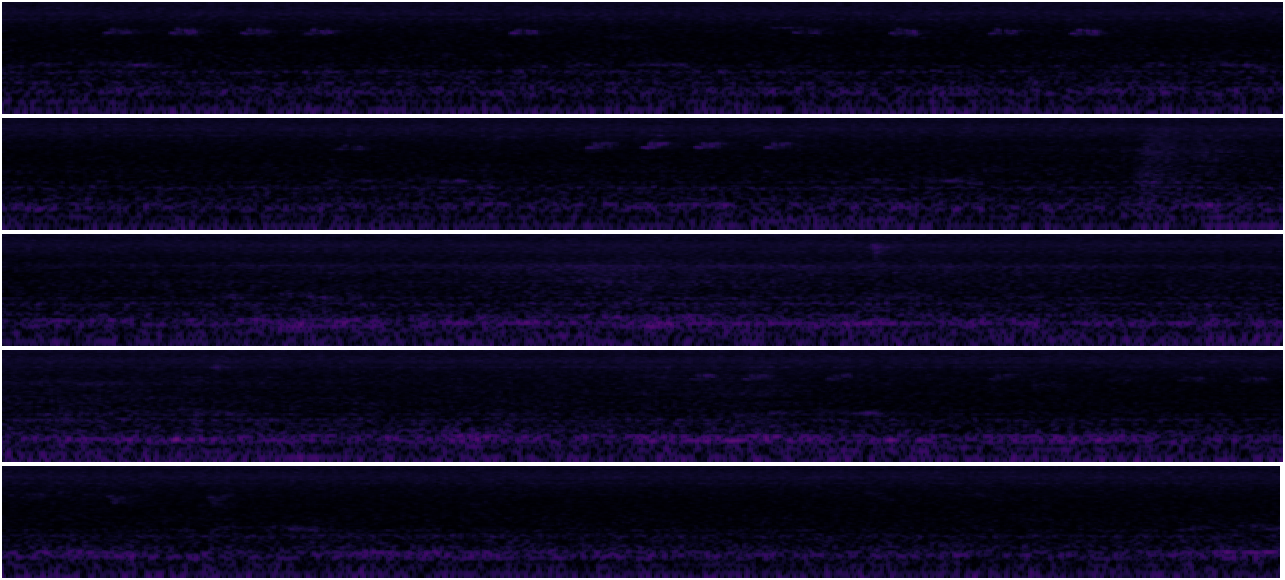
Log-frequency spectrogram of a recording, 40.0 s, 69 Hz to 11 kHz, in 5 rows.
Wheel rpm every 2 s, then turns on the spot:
0, 0, 0, 0, 0, 0, 0, 0, 0, 0, 0, 0, 0, 0, 0, 0, 0, 0, 0, 0.
none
